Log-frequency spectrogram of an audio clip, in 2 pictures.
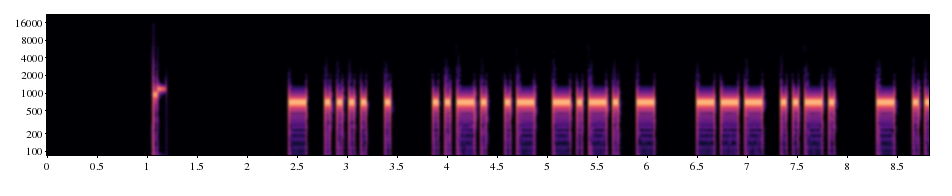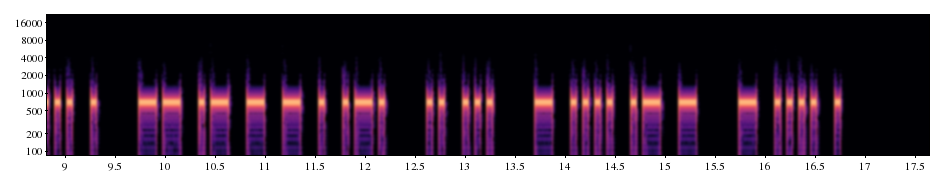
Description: Morse code, heard as a keyed tone, about 21 wpm, 700 Hz. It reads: THE FACT OF THE MATTER IS THAT THE
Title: Sets of 8 Words - 20wpm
